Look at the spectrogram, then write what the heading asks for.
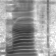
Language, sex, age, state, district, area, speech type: Odia, male, 30-45, Odisha, Mayurbhanj, rural, read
